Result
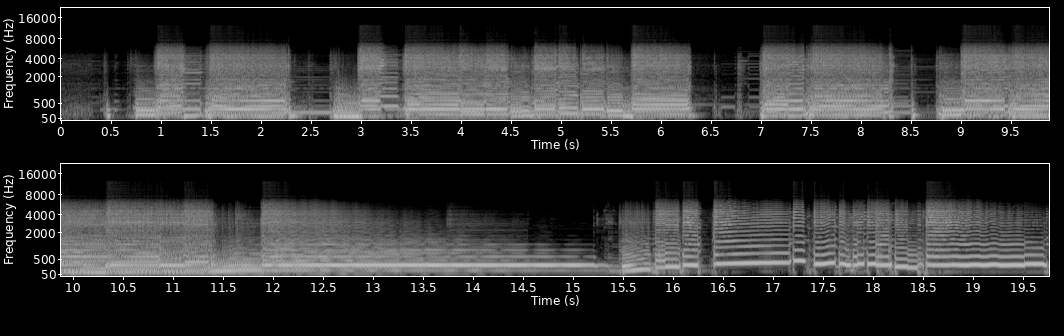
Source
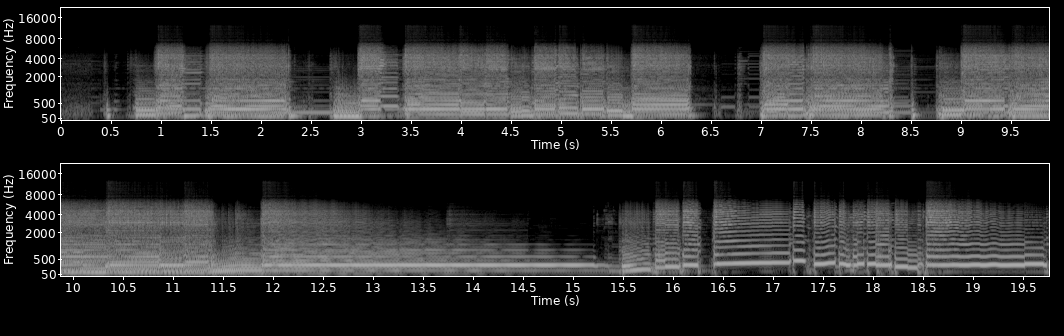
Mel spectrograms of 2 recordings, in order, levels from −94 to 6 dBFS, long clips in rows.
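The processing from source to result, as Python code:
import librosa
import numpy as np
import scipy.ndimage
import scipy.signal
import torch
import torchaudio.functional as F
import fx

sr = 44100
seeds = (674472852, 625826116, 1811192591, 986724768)

y = fx.high_shelf(x, sr, hz=5300.0, db=-6.5)
y = y * 10.0 ** (6.0 / 20.0)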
